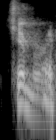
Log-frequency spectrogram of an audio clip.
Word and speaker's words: Chimera: This is your nominees for best sim strategy game: Crusader Kings 3, Desperados 3, Gears Tactics, Microsoft Flight Simulator, and XCOM Chimera Squad. I fucking knew I was gonna say it like that. – Chimera. – XCOM Chimera Squad. – Chimera.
